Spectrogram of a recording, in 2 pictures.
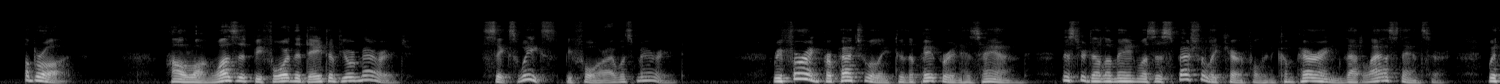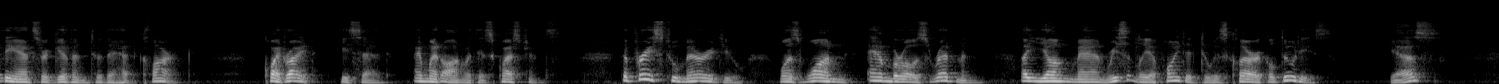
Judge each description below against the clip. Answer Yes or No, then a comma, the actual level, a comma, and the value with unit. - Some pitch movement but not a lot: No, wide, 7.0 semitones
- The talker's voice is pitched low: Yes, low, 130 Hz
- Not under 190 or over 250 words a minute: No, average, 145 wpm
